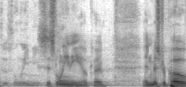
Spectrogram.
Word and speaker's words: Cicilline: Did I pronounce that right? Cicilline.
